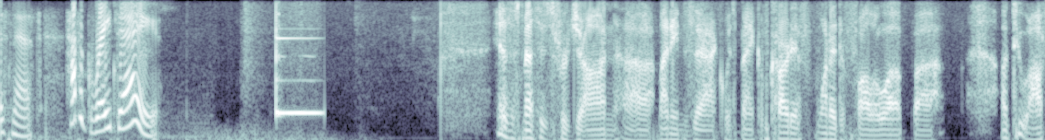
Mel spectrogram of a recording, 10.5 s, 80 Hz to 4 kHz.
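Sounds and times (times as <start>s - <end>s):
speech: 0.0s - 1.7s, 5.0s - 10.4s
voicemail recording tone electronic beep: 2.8s - 3.3s.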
